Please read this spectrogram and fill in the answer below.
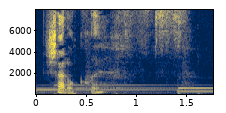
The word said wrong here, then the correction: Shadow Cliffs: some other siblings called it shadow clips, and they swore to us that that's what it was. I found out later I was saying it wrong to everybody. It is indeed, in fact, shadow cliffs.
